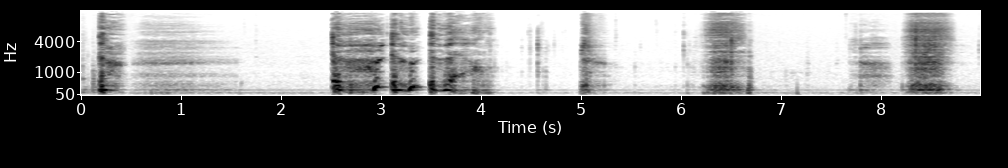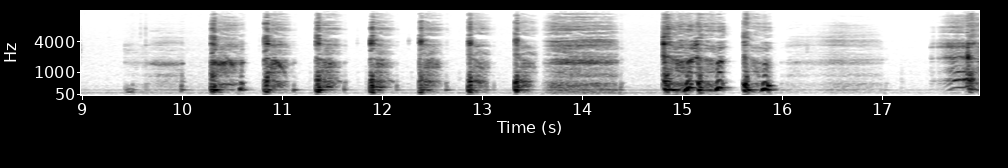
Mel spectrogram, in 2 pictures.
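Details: Girl who thinks she is getting a cold, with a scratchy, sore throat: bouts of short, dry-sounding coughs and throat clearing, repeated many times; cough with a common cold.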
